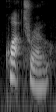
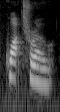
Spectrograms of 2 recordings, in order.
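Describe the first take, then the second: The two takes are said the same way.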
